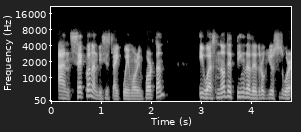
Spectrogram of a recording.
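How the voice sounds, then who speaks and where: A man speaks in a Spanish accent with a bright, sharp tone and ordinary pitch variation. The sound is dry and close with no echo, and the background is quiet. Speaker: student researcher. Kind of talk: online panel presentation. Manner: fast.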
